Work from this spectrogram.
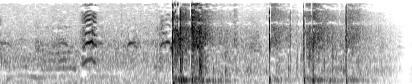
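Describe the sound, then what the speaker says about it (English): Snow geese honk in a loud, busy flock on the Minnesota prairie, their calls overlapping near and far, broken by several sharp cracking bangs like shotgun blasts. "we've seen a lot more snow geese moving through Minnesota"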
